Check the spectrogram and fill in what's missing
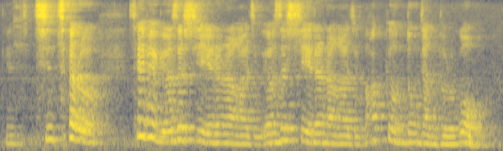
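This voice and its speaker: A woman preaching a sermon, chatty and loose, with many pauses and fillers as she shares her own story. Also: fairly low pitch, animated, dark tone. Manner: conversational, with many fillers and personal testimony. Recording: echoey room from far off, faint noise.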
